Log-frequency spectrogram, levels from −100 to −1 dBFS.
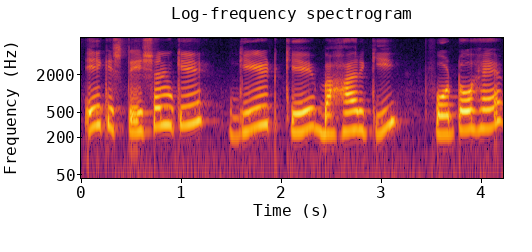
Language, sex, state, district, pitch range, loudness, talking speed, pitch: Hindi, female, Madhya Pradesh, Katni, 250-315 Hz, -17 LUFS, 125 wpm, 275 Hz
